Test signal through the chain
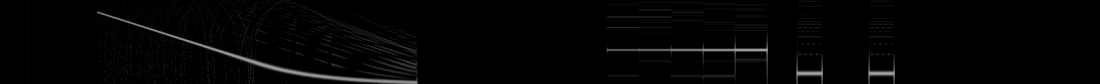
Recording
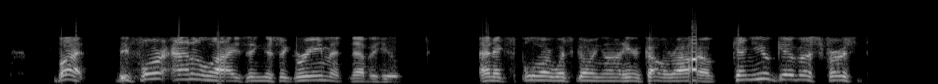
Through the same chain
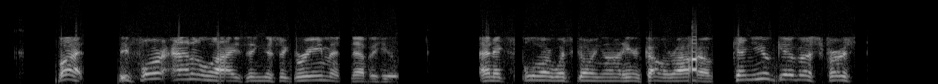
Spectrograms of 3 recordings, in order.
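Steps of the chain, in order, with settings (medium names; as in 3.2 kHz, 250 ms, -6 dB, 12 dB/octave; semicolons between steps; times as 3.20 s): bass shelf 420 Hz -6.5 dB; bit crusher 8-bit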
